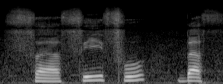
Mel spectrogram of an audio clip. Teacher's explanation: Ada asyafatain yang pertama itu berkaitan dengan gigi seri atas ketemu bibir bawah, yaitu ada huruf fa.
